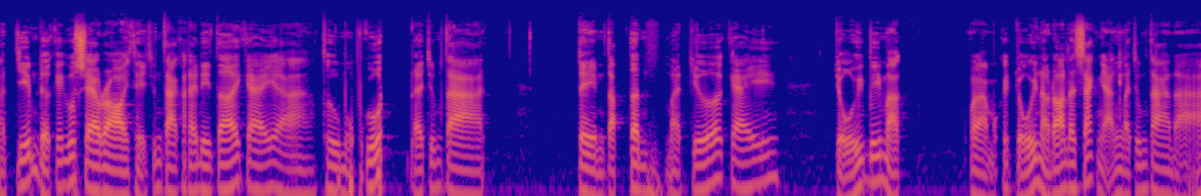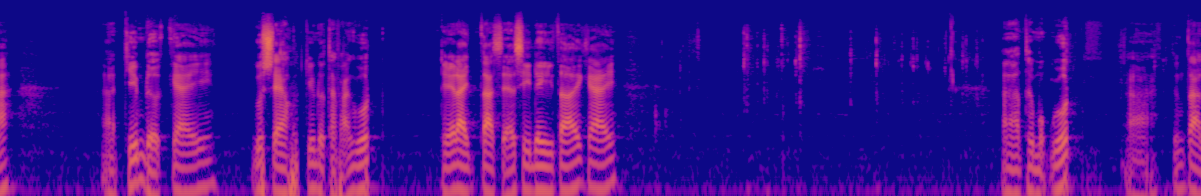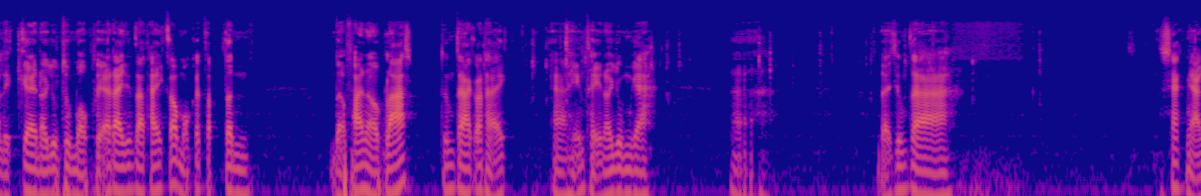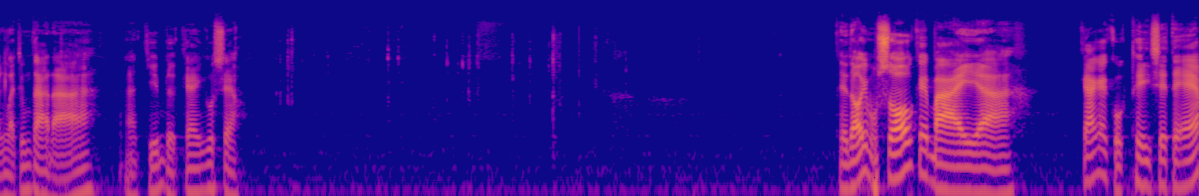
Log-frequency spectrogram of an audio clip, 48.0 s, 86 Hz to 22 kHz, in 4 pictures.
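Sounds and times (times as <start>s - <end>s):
low steady hum: 0.0s - 48.0s
computer keyboard clicks: 18.8s - 21.7s, 29.2s - 29.9s, 38.8s - 39.3s, 39.9s - 42.4s.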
